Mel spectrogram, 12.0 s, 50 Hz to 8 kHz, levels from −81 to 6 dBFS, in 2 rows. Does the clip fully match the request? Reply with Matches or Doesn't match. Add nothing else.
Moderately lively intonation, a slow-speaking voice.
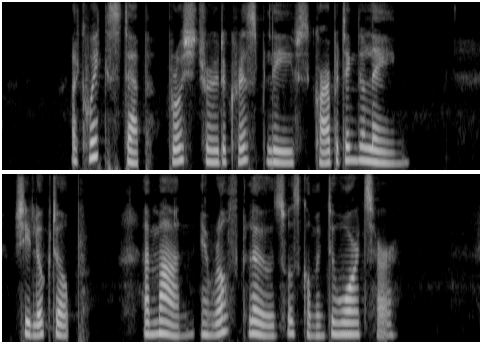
Doesn't match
